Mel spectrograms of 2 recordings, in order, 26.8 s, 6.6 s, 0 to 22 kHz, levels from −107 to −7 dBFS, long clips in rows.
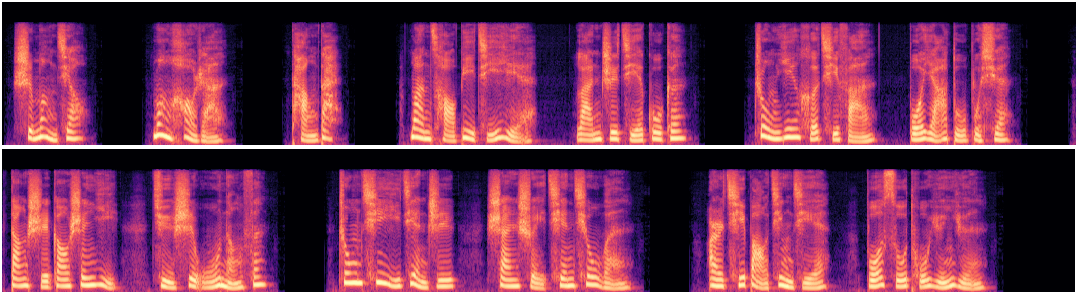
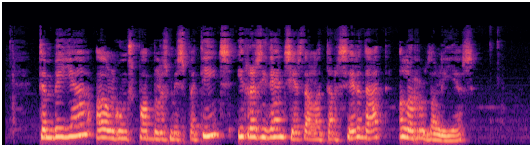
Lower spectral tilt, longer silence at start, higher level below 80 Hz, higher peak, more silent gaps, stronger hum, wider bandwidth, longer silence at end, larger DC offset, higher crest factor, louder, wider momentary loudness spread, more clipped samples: about the same, -5 dB/octave vs -5.5 dB/octave; second, 0.15 s vs 0.45 s; first, -50 dBFS vs -68 dBFS; first, -2 dBFS vs -12 dBFS; first, 1.24-1.74 s, 2.99-3.49 s, 4.40-4.91 s, 8.78-9.28 s, 12.81-13.32 s, 16.95-17.45 s, 21.52-22.01 s vs none; neither; first, 12 kHz vs 9.4 kHz; first, 1.15 s vs 0.75 s; neither; about the same, 14 dB vs 14 dB; first, -15 LUFS vs -26 LUFS; about the same, 10 LU vs 10 LU; neither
